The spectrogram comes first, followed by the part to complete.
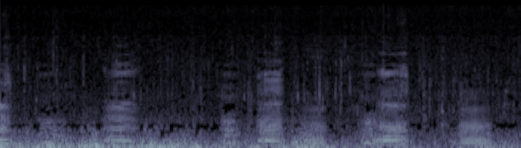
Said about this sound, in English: the entire herd runs towards it. It's a scary sight for the uninitiated as the huge shouldered animals hurtle across the prairie. They circle round, then slow, and stop to graze.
